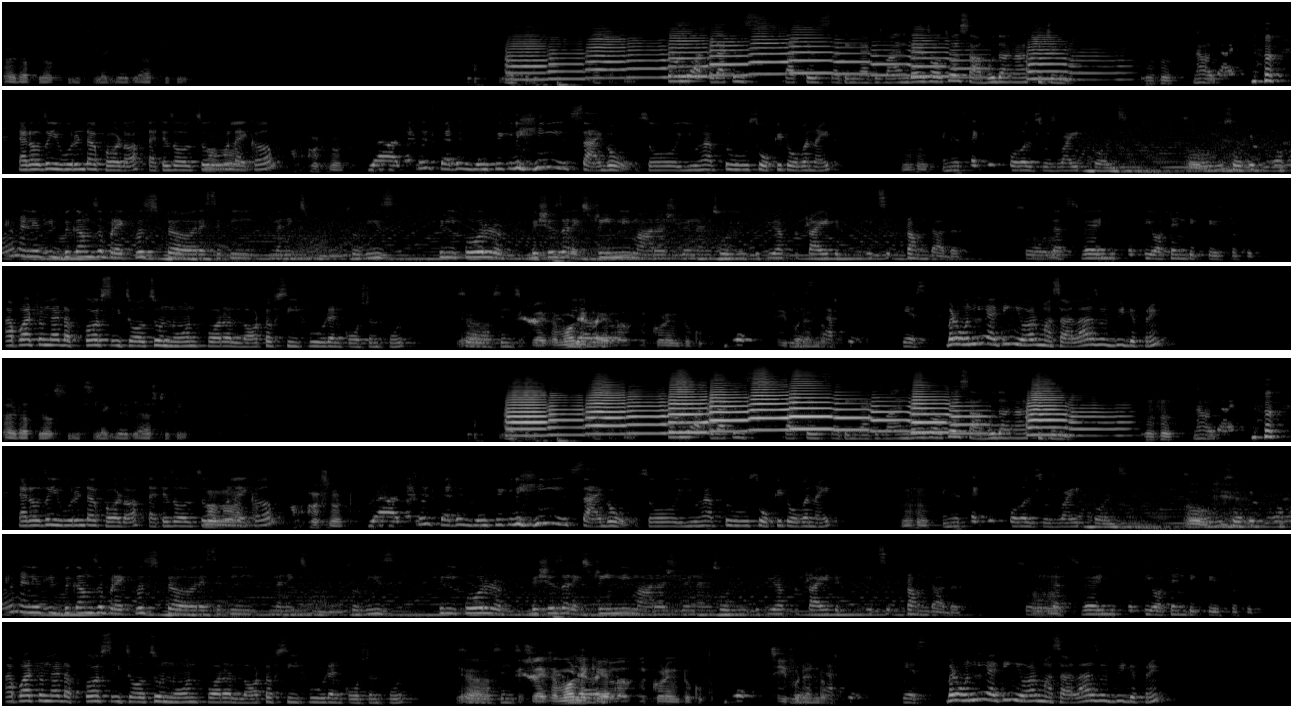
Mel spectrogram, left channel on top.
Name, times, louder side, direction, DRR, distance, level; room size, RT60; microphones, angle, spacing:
voice 1, 0.0-1.9 6.2-6.4 11.4-11.8 14.9-15.5 15.8-16.4 21.9-22.3 24.7-25.3 36.1-36.4 43.2-45.7 46.4-47.0, right 5 dB, 85° right, 0.6 m, -43 dB
voice 2, 4.6-5.6 5.9-6.0 6.6-7.5 7.8-10.7 11.4-11.5 11.9-15.6 16.5-21.2 22.3-24.1 24.7-29.7 30.1-35.4 36.0-38.1 38.7-42.7 43.2-44.0 44.3-44.8 46.0-46.1 46.5-47.3 47.7-50.3, left 1 dB, 10° left, 1.2 m, -41 dB
Trumpet, 5.0-10.0 10.2-11.3, right 9 dB, 45° right, 0.6 m, -29 dB
sound 1, 23.6-35.5, left 1 dB, 35° left, 1.2 m, -48 dB
17.0 x 11.0 x 4.6 m
head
